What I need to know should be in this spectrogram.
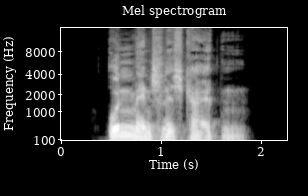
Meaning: plural of Unmenschlichkeit
- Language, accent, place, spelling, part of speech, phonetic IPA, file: German, Germany, Berlin, Unmenschlichkeiten, noun, [ˈʊnmɛnʃlɪçkaɪ̯tn̩], De-Unmenschlichkeiten.ogg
